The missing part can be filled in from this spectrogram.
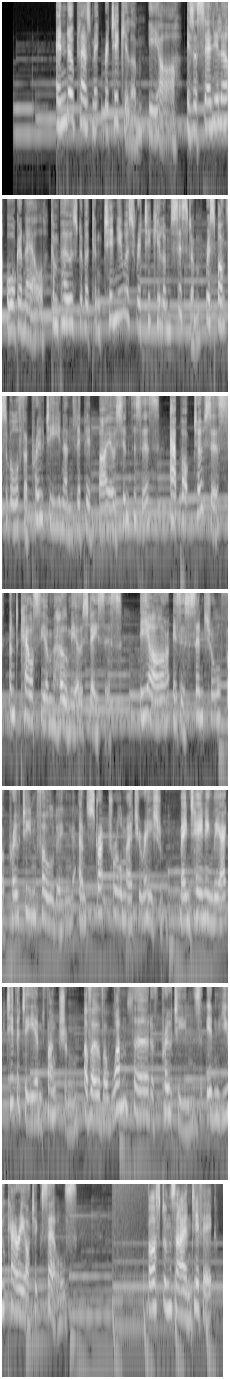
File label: Medical Narration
